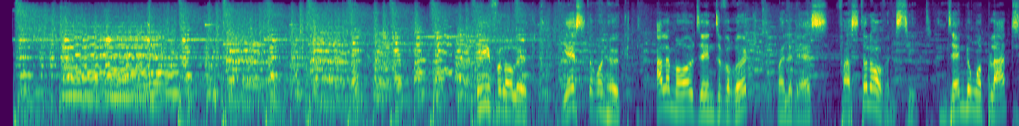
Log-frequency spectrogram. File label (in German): Eifeler Mundart; Karneval in Büllingen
